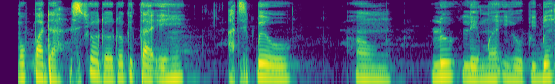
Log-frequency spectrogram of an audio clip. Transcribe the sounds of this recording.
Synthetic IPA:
mo˧k͡pa˧da˨si˨˦ɔ˦˨dɔ˨˧dɔ˦ɡi˦ta˦˨e˨j̃ĩ˧ | a˦˨ti˧k͡pe˦o˧ | ã˧˨ũ˧ | lo˦le˦˨mã˧i˧o˨bi˨˦ɡ͡bɛ˦

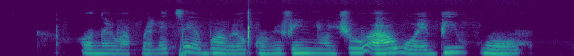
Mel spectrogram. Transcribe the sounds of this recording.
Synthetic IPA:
ɔ˨nã˨i˨wa˨k͡pɛ˨lɛ˨˦ti˦ɛ˧bũ˦a˦˨ɾɛ˨o˧kũ˨ɾ̃ĩ˨˦fi˧˦ɲɔ̃˧d͡ʒu˦a˨˦wɔ˦˨ɛ˨˦bi˦wo˨˦

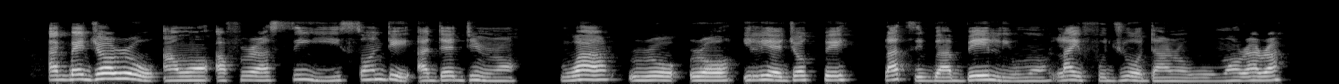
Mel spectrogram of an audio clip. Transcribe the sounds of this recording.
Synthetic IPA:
a˧ɡ͡bɛ˧d͡ʒɔ˦ɾo˦˨a˨w̃ɔ̃˧a˨fu˧˦ɾa˧si˦ji˨˦sɔ̃˦n˦de˦˨a˧dɛ˦dĩ˦ɾ̃ã˧ | wa˦ɾɾɔ˧i˧le˦ɛ˧d͡ʒɔ˦k͡pe˦ | la˦ti˧ɡ͡ba˨be˦li˨w̃ɔ̃˧la˦i˦˨fo˧d͡ʒu˦ɔ˦˨da˨ɾ̃ã˨wo˨w̃ɔ̃˨˧˦ɾa˦ɾa˦

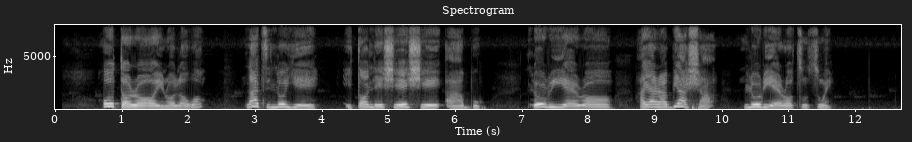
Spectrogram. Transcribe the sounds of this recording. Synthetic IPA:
o˦tɔ˧ɾɔ˧ĩ˨ɾ̃ɔ̃˨lɔ˨˦wɔ˦ | la˦ti˧lo˦je˧ | i˨tɔ˨˦le˦ʃe˦ʃe˧a˨bo˨ | lo˦ɾi˦ɛ˧˨ɾɔ˦ | a˧ja˦ɾa˧bi˦a˦˨ʃa˨˦ | lo˦ɾi˦ɛ˧ɾɔ˦tũ˦tũ˦ɛ˦˨

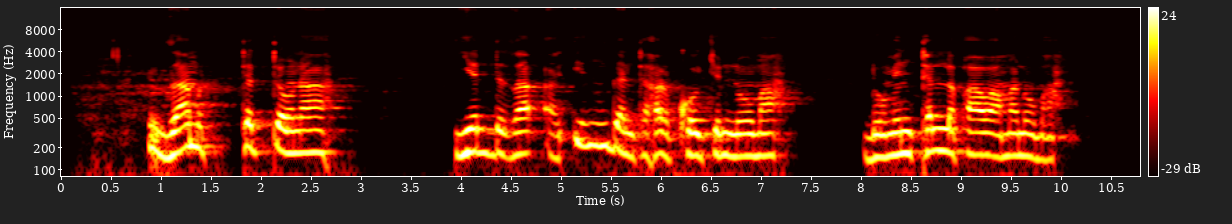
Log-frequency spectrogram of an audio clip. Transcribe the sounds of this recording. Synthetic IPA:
zaː˦mu˨tɐ˦tːa˨wnaː˦ | jɐ˦dːa˨zaː˦ʔa˨ʔɪ˦ŋɡɐ˨nta˨ɦa˦rkʷʰoː˦kʲɪ˦nːoː˦maː˦ | doː˨mɪ˦ntɐ˦lːɐ˨ɸaː˦waː˨mɐ˦noː˨maː˦

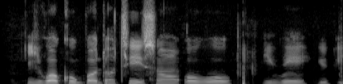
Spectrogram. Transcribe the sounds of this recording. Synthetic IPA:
i˨wɔ˧ko˨ɡ͡bɔ˧dɔ˨tʰi˨˦i˦˨sã˧o˧wo˦˨ | i˨we˦˨ju˦bi˦˨

